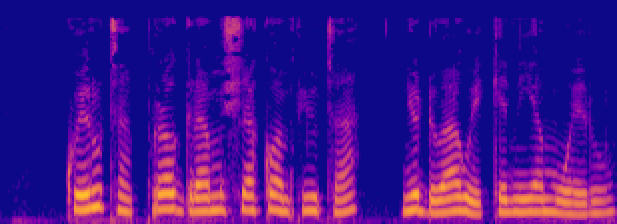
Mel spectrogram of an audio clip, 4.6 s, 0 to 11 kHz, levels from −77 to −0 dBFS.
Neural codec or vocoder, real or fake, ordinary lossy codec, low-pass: vocoder, 22.05 kHz, 80 mel bands, WaveNeXt; fake; MP3, 32 kbps; 9.9 kHz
